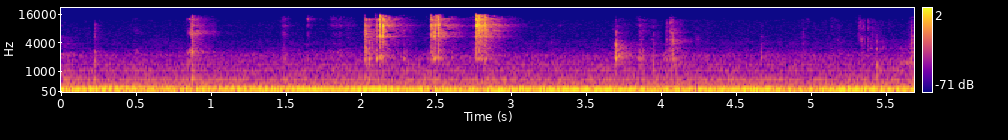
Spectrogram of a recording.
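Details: Used Ryobi Cynos XS 700 ZM spinning reel, Japan-made: crisp scattered clicks as the spool turns over a low hum; spool clicker and drag working normally.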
